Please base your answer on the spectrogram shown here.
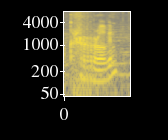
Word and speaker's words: Krogan: You gotta also roll your R's when you say that. You gotta go Krogan.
